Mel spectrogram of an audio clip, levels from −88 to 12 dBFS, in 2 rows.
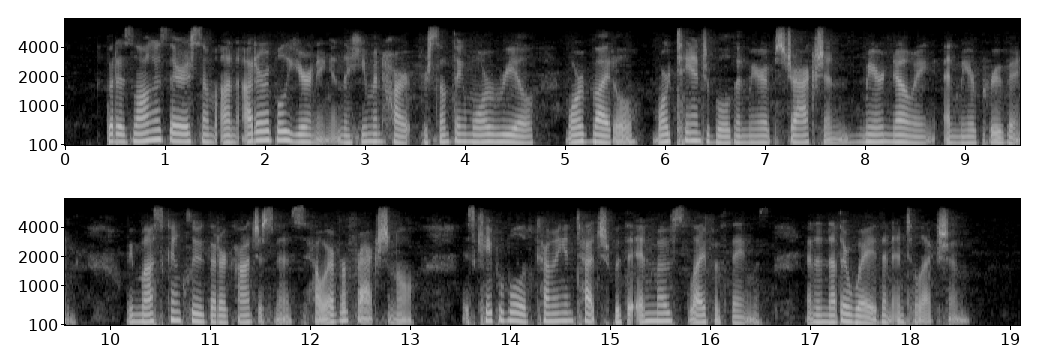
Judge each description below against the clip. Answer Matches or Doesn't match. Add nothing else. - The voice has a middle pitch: Matches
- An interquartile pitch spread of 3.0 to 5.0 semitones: Doesn't match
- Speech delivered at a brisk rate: Doesn't match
